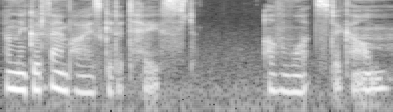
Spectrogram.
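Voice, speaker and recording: A woman's voice: lowish voice, little pitch movement, darkish tone, exaggerated voice. A woman playing a teasing, domineering female vampire hunter in a mostly whispered, seductive ASMR roleplay. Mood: seductive, commanding. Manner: slow, breathy, seductive, commanding. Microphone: close studio condenser microphone.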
